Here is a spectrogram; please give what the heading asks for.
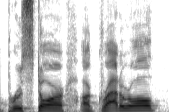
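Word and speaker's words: Brusdar Graterol: Red Sox picking up a young right-hander our Bruce Starr a grad or all first time this week I've pronounced that name correctly and with the twins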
